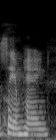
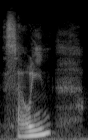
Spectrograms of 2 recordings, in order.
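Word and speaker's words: Samhain: pronounced against maine salween see i i've always pronounced it the way that i had seen it i had that like sam hayne yeah yeah yeah because i didn't i didn't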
